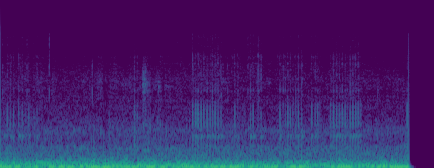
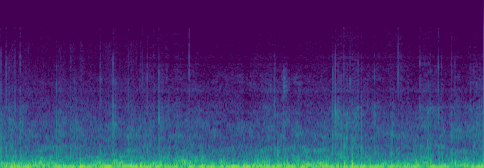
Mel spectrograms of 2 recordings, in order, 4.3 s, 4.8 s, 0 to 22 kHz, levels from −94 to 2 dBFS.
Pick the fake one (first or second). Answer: second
